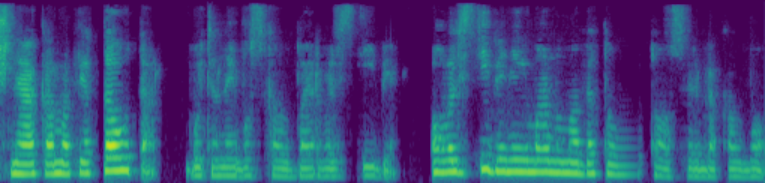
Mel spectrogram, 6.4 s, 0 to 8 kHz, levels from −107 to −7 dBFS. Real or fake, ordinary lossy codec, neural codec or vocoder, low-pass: real; AAC, 32 kbps; none; 7.2 kHz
